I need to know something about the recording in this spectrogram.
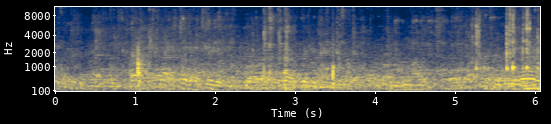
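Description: Wooden checkers click as they are moved on a board.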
